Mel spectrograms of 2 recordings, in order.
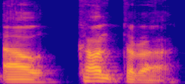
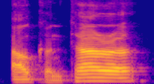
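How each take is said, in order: First: The stress is on the second syllable. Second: The stress is not on the second syllable. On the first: The speaker calls it right. "capital letters for the emphasis" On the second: The speaker calls it wrong. "not Alcantara"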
